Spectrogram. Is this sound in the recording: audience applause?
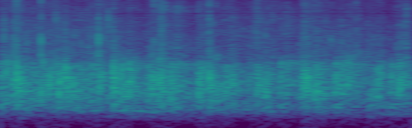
yes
